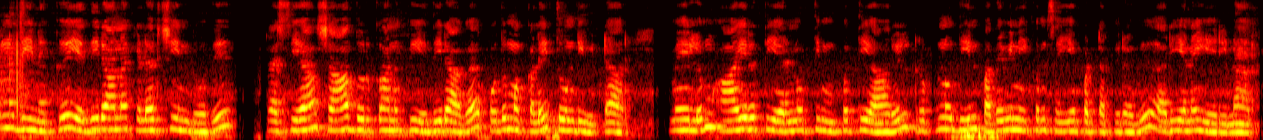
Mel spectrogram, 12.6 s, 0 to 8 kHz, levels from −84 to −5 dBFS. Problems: none marked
